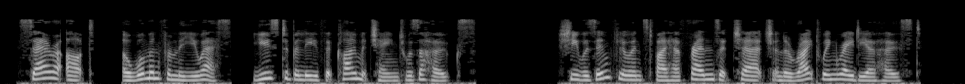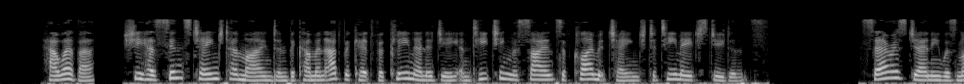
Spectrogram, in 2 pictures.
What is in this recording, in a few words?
English Advanced FAST Reading; English Newsroom; Former Climate Change Skeptic Transforms into Clean Energy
